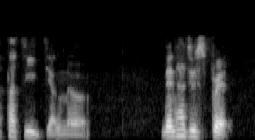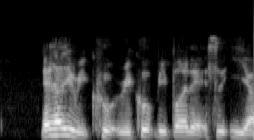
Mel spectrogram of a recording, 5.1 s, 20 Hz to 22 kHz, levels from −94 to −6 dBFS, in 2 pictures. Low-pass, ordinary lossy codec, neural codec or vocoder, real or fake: 7.2 kHz; none; none; real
